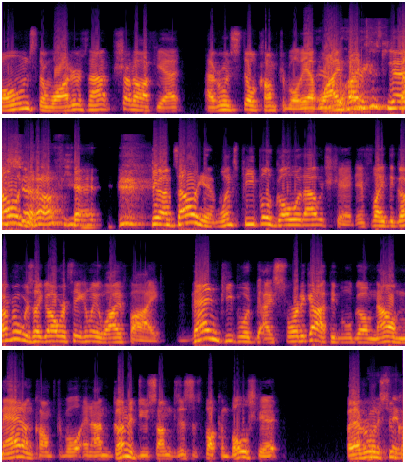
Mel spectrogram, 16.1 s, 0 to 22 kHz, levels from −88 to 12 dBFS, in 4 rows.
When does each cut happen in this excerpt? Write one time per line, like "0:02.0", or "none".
none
